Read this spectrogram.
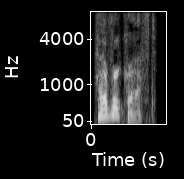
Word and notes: hovercraft: American English

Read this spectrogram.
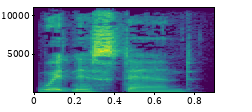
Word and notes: witness stand: British English

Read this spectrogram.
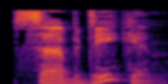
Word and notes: subdeacon: British English

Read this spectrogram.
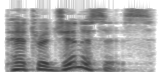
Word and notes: petrogenesis: British English

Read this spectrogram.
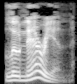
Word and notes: lunarian: British English

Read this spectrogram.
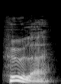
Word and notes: hula: British English

